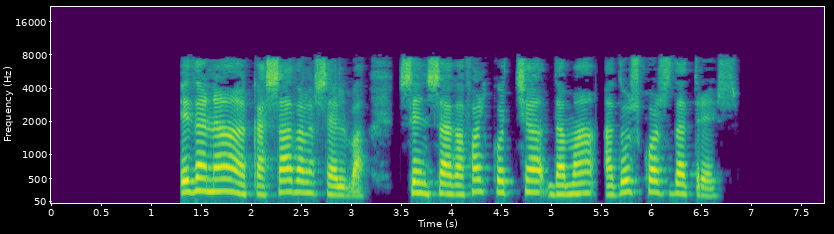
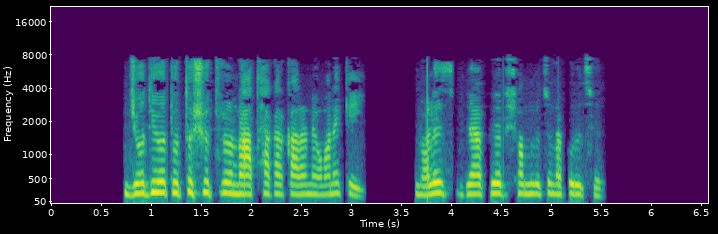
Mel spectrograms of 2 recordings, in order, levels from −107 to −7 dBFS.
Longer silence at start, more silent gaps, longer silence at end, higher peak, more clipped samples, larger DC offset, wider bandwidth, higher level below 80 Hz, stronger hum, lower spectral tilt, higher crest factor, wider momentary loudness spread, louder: first, 1.3 s vs 0.75 s; second, 3.42-3.48 s vs 3.15-3.63 s; second, 0.9 s vs 1.05 s; about the same, -2 dBFS vs -2 dBFS; neither; neither; about the same, 8.2 kHz vs 7.8 kHz; second, -64 dBFS vs -58 dBFS; neither; second, -3.5 dB/octave vs -6 dB/octave; about the same, 16 dB vs 18 dB; second, 9 LU vs 13 LU; about the same, -17 LUFS vs -18 LUFS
